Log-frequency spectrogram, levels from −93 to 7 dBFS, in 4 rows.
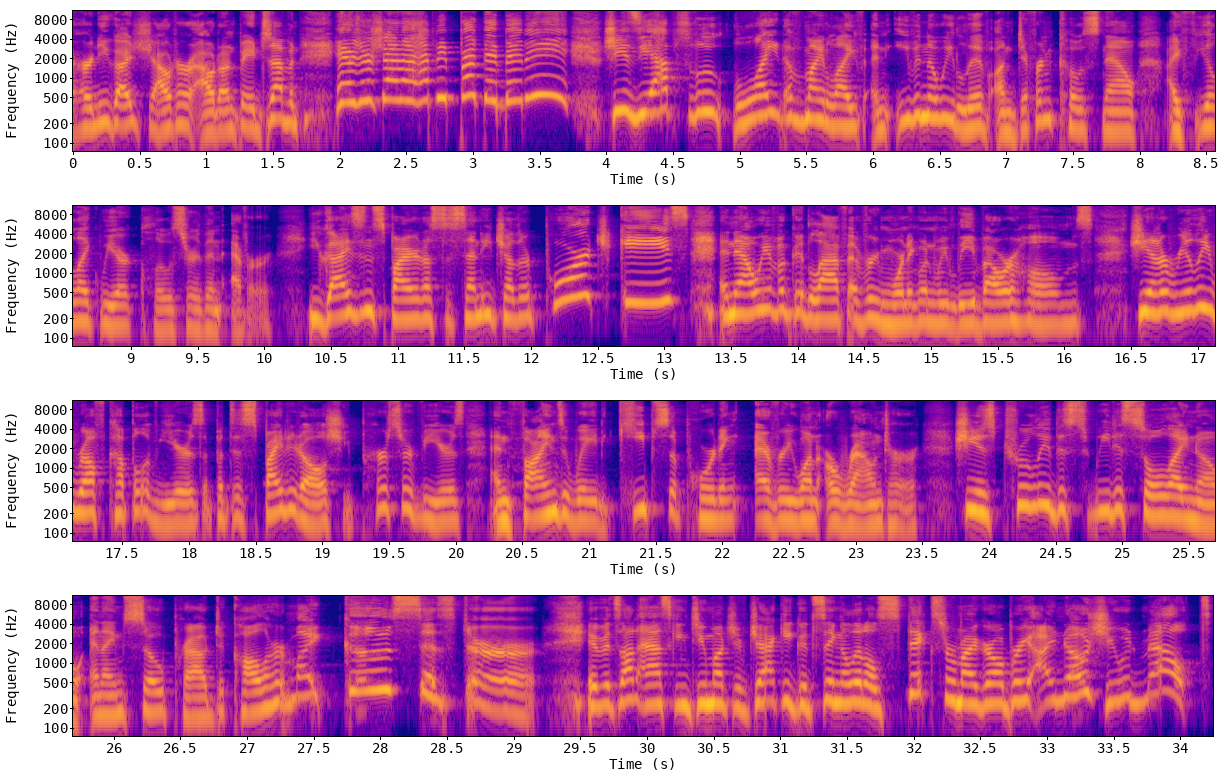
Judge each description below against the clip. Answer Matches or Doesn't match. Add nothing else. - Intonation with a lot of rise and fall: Matches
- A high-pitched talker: Matches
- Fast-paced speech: Matches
